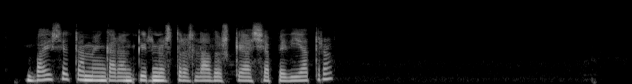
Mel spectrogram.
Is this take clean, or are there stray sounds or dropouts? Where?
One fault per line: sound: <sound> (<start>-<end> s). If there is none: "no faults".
no faults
